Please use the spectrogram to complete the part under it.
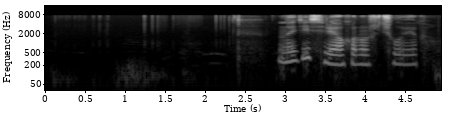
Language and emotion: Russian, neutral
